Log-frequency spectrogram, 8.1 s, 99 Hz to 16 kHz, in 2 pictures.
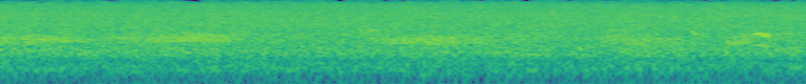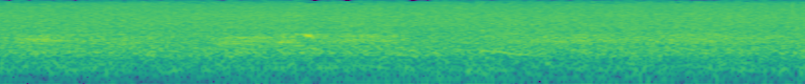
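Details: Mallard ducks on a river at Blarney Woollen Mills on 20/09/12 give soft, nasal quacks in short bursts about once a second, partly masked by steady background noise including a tannoy voice speaking German, English and French.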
